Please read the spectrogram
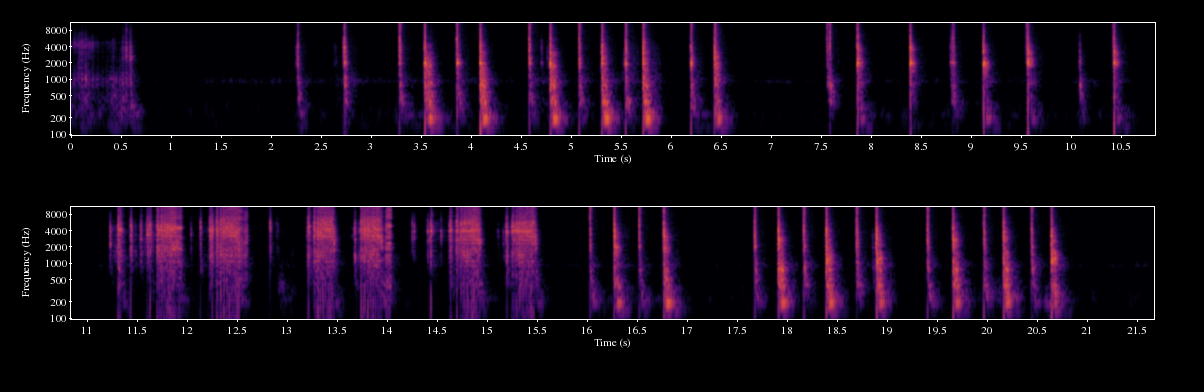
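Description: Small magnetic metal balls clicking sharply as they snap onto one another, in quick clusters of clicks with short silences between. Near the middle, denser clattering runs as whole strips of balls are pressed into place.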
